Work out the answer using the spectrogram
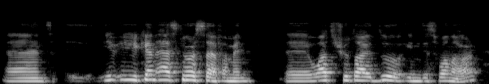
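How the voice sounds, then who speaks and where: A man's voice: fairly high pitch, steady tone, a little slow, mellow, muffled recording. A man from Turkey with a Turkish accent, hosting a live stream talk in English, hesitant with many fillers and restarts as he encourages his viewers. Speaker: host.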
